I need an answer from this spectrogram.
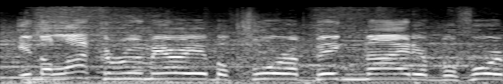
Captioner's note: bell ringing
